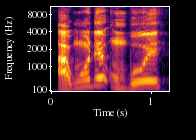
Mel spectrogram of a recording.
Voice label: how are you, bassa

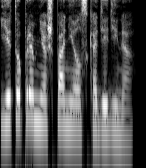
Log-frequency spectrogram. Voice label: incomprehensible slovak

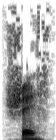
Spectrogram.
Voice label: 6 croatian

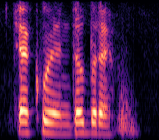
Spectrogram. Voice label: fine, slovak

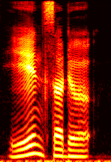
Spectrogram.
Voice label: go away, central dusun

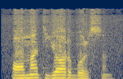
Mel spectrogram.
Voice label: good luck uzbek

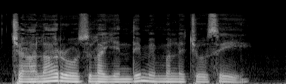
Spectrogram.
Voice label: long time no see, Telugu

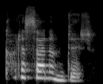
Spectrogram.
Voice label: name, irish

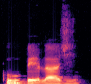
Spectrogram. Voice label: good morning, nupe

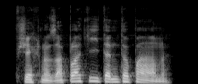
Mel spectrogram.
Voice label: will pay all, czech

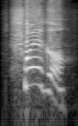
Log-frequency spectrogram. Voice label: "fire", Spanish

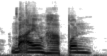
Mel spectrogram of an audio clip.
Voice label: good afternoon, cebuano

